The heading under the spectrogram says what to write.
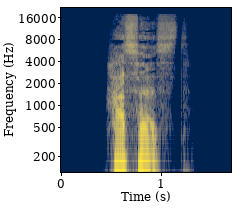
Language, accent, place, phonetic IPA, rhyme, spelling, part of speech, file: German, Germany, Berlin, [ˈhasəst], -asəst, hassest, verb, De-hassest.ogg
- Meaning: 1. second-person singular subjunctive I of hassen 2. second-person singular present of hassen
